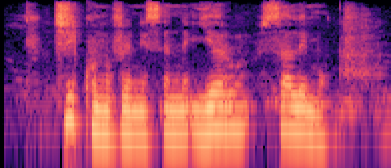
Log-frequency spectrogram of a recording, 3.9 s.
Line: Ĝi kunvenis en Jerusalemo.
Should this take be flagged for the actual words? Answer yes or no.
no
